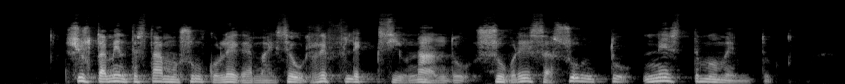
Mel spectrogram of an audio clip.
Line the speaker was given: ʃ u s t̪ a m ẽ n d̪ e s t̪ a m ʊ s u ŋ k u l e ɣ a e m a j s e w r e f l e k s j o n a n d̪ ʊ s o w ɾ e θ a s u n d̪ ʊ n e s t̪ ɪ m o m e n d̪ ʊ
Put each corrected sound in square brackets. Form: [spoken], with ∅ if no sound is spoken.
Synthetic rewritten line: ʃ u s t̪ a m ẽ n [t̪] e s t̪ a m ʊ s u ŋ k [o] l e ɣ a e m a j s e w r e f l e k s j o n a n d̪ ʊ s o [β] ɾ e [s] a s u n [t̪] ʊ n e s t̪ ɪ m o m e n [t̪] ʊ

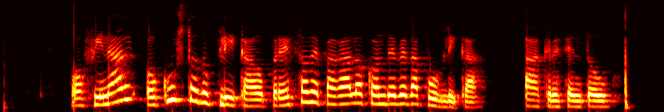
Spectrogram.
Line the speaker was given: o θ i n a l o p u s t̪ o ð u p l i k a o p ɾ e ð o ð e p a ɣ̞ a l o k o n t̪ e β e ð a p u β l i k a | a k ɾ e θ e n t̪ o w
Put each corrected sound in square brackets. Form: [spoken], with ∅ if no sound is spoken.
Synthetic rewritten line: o [f] i n a l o [k] u s t̪ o ð u p l i k a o p ɾ e [θ] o ð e p a ɣ̞ a l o k o n [d̪] e β e ð a p u β l i k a | a k ɾ e θ e n t̪ o w

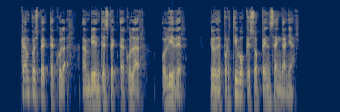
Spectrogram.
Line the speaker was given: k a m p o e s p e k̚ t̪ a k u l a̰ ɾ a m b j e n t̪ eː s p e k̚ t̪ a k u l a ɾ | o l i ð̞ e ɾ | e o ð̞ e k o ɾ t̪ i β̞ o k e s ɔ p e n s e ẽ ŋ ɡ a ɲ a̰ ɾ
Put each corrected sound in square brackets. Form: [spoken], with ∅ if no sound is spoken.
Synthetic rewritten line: k a m p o e s p e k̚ t̪ a k u l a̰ ɾ a m b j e n t̪ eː s p e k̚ t̪ a k u l a ɾ | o l i ð̞ e ɾ | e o ð̞ e [p] o ɾ t̪ i β̞ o k e s ɔ p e n s [a] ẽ ŋ ɡ a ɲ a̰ ɾ

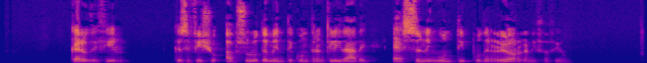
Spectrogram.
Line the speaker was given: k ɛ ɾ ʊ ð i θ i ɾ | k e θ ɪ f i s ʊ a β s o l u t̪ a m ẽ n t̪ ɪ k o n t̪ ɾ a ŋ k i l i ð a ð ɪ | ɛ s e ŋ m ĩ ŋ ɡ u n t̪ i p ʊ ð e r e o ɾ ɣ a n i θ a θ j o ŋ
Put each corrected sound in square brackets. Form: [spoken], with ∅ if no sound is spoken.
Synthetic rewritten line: k ɛ ɾ ʊ ð i θ i ɾ | k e [s] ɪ f i [ʃ] ʊ a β s o l u t̪ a m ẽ n t̪ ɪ k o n t̪ ɾ a ŋ k i l i ð a ð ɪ | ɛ s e ŋ [n] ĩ ŋ ɡ u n t̪ i p ʊ ð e r e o ɾ ɣ a n i θ a θ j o ŋ

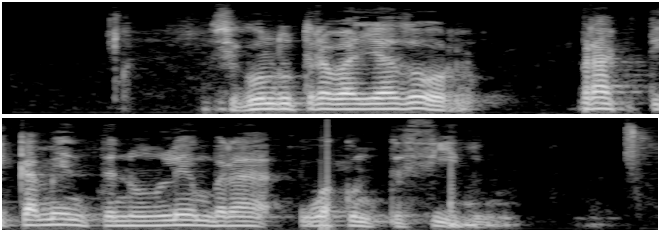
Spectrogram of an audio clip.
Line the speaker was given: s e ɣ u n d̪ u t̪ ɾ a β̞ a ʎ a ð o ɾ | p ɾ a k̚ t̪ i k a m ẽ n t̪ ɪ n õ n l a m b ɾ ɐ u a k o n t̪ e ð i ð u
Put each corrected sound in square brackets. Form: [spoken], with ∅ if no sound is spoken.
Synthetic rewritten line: s e ɣ u n d̪ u t̪ ɾ a β̞ a ʎ a ð o ɾ | p ɾ a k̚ t̪ i k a m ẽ n t̪ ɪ n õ [ŋ] l [e] m b ɾ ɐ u a k o n t̪ e [θ] i ð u

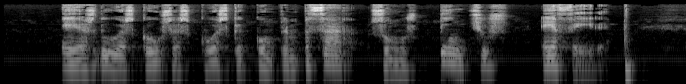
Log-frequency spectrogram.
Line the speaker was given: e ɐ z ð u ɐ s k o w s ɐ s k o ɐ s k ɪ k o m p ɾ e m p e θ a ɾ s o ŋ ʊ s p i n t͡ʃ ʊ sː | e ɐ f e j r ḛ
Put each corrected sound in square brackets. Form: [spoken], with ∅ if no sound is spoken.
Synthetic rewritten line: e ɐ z ð u ɐ s k o w s ɐ s k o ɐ s k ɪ k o m p ɾ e m p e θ a ɾ s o ŋ ʊ s p i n t͡ʃ ʊ [s] | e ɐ f e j [ɾ] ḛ

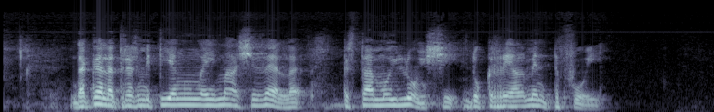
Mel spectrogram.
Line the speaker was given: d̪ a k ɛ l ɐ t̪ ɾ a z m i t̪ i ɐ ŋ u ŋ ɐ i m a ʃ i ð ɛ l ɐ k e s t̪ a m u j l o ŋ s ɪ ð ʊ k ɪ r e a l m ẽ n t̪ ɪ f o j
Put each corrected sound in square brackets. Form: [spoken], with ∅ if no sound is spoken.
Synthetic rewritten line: d̪ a k ɛ l ɐ t̪ ɾ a z m i t̪ i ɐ ŋ u ŋ ɐ i m a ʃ [ɪ] ð ɛ l ɐ k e s t̪ a m [o] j l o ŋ [ʃ] ɪ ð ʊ k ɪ r e a l m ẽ n t̪ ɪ f o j

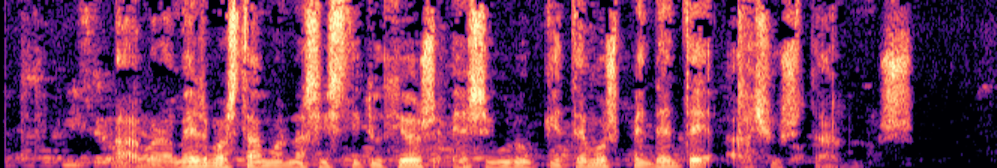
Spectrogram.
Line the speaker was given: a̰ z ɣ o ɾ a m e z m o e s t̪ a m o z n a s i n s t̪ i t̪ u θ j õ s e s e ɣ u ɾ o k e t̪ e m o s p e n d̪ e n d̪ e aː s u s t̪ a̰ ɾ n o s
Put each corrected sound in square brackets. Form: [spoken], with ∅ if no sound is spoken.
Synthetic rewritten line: a̰ [∅] ɣ o ɾ a m e z m o e s t̪ a m o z n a s i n s t̪ i t̪ u θ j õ s e s e ɣ u ɾ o k e t̪ e m o s p e n d̪ e n [t̪] e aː [ʃ] u s t̪ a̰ ɾ n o s

